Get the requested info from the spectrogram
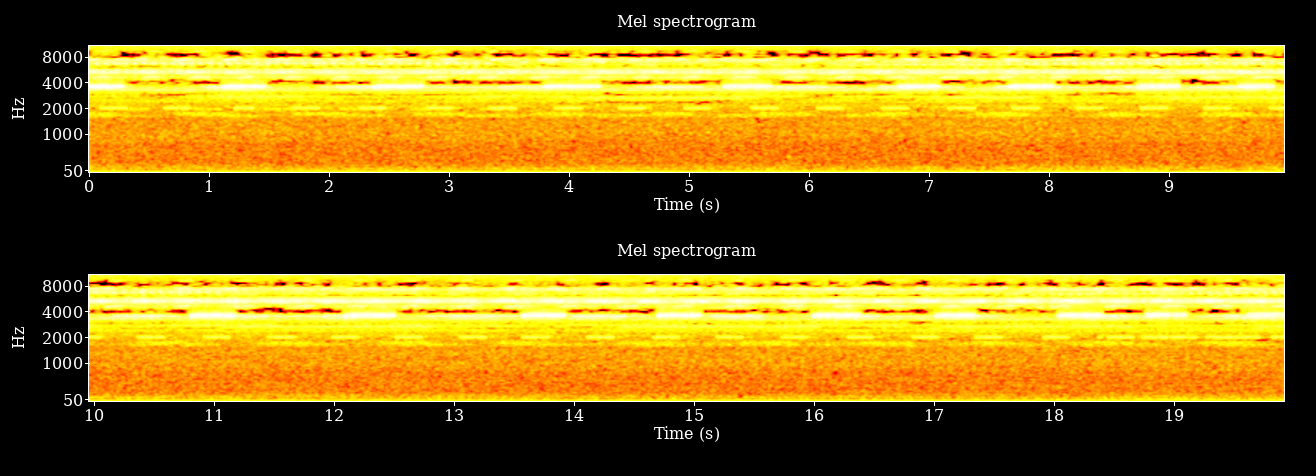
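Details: Evening park chorus of crickets, many insects trilling at once in high stacked tones, rhythmic pulses recurring roughly every second within a constant shimmering drone, light low-frequency rumble underneath.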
